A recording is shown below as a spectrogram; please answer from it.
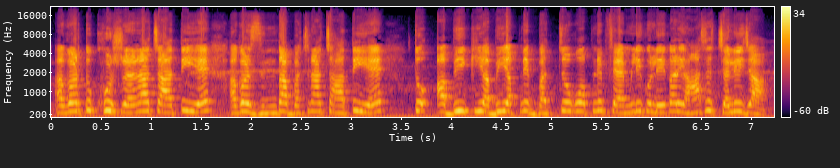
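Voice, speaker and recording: A woman voicing shrieking ghost women who loudly threaten a family in a told horror story. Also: high voice, normal speed, hardly any pauses, slight background noise. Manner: shouted threats.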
